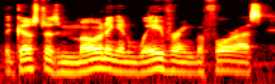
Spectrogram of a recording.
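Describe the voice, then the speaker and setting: A man's voice: on the low side, steady tone, a little fast, darkish tone, a little hiss or hum, close to an everyday voice. A man reading scripted first-person horror game narration as an anxious young character. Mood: anxious, hushed suspense. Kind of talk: scripted narration read from a horror visual novel.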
